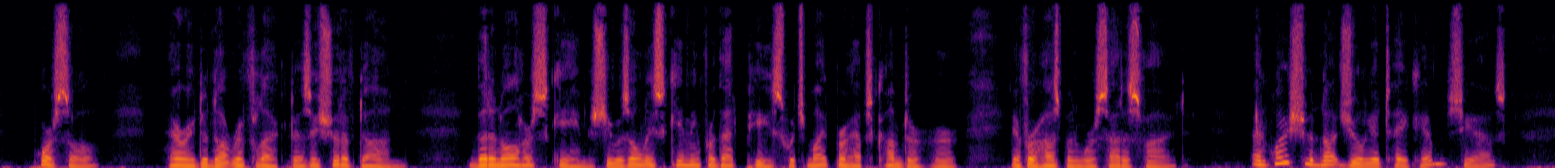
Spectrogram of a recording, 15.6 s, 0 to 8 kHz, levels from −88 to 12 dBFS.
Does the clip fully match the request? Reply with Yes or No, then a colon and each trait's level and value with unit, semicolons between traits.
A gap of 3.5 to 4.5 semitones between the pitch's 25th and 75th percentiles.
Yes: average, 3.8 semitones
